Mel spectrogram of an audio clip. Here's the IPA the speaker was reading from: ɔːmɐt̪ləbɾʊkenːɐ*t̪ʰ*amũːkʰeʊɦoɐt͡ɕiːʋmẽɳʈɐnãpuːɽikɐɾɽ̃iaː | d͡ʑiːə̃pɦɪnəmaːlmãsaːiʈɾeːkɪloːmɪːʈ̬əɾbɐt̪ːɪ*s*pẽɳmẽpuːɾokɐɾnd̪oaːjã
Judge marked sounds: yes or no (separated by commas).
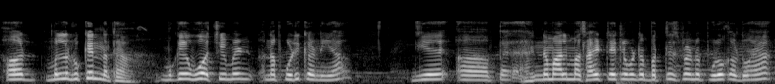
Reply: yes, yes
